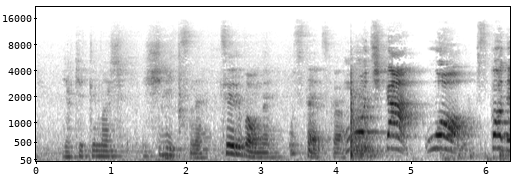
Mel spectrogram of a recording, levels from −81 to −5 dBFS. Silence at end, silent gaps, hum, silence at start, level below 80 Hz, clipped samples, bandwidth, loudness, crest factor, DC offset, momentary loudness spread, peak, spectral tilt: 0 s; none; none; 0 s; -48 dBFS; under 0.1%; 15.5 kHz; -21 LUFS; 18 dB; under 0.1%; 18 LU; -4 dBFS; -4.5 dB/octave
